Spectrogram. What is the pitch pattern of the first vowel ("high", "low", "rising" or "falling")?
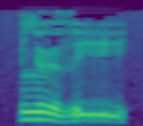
falling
